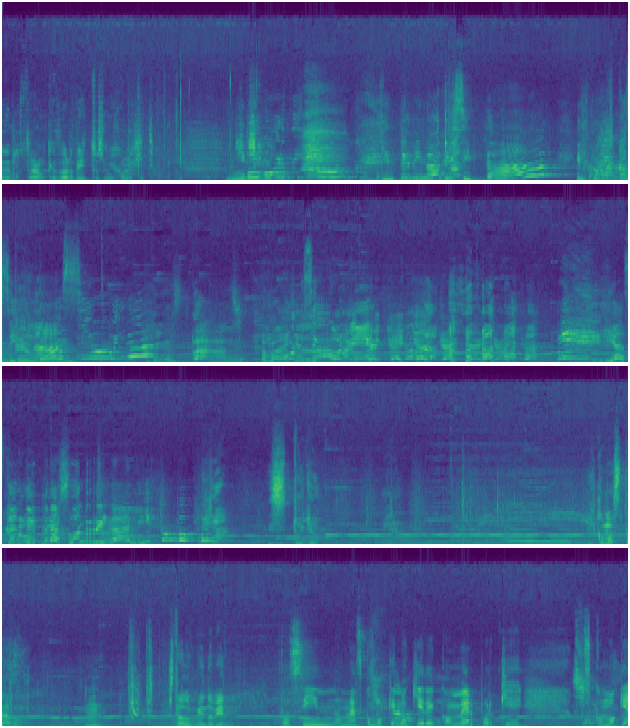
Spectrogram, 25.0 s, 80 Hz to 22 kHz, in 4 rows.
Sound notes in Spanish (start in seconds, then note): 12.2 Risas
